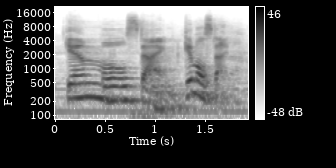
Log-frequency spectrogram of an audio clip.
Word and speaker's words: Gimelshteyn: It's 3 syllables, Gimelshteyn.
